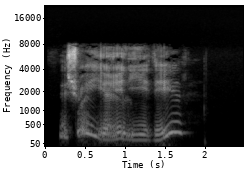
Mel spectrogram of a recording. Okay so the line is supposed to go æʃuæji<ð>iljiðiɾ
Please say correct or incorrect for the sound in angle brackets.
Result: incorrect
